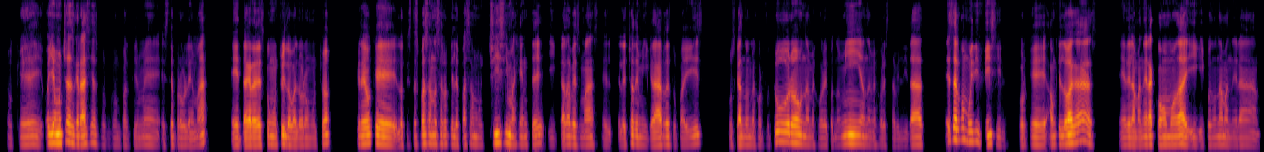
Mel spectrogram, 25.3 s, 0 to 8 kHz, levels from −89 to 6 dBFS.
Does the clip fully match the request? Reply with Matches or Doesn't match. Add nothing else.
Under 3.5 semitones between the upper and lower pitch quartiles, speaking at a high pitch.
Doesn't match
